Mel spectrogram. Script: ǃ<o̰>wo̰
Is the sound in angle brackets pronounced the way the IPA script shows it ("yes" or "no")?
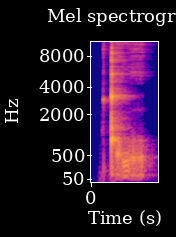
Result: no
